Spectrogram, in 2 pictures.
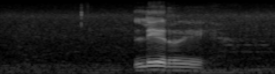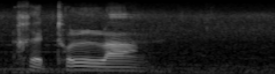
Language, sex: Southern Sotho, male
